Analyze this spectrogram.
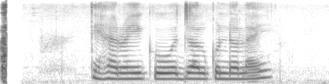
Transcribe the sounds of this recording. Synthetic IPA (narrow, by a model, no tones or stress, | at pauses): t̪eɦãɾʌɦekod͡zʌlkuɳɖʌlaj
